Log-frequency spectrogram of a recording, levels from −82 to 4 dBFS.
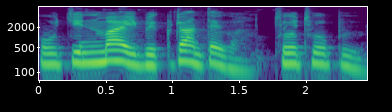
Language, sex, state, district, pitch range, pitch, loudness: Wancho, female, Arunachal Pradesh, Longding, 155-190 Hz, 175 Hz, -18 LUFS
